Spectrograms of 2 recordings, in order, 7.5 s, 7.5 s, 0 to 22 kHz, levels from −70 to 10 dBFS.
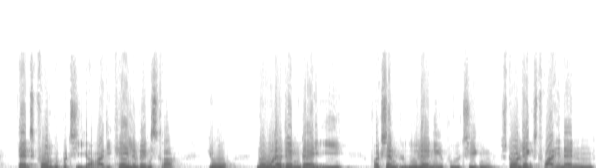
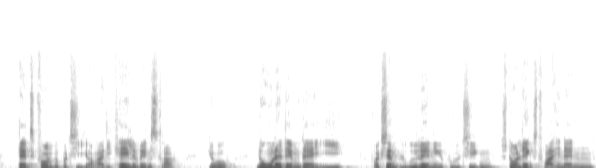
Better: second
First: distortion; heavy; 11% of the sound clipped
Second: none

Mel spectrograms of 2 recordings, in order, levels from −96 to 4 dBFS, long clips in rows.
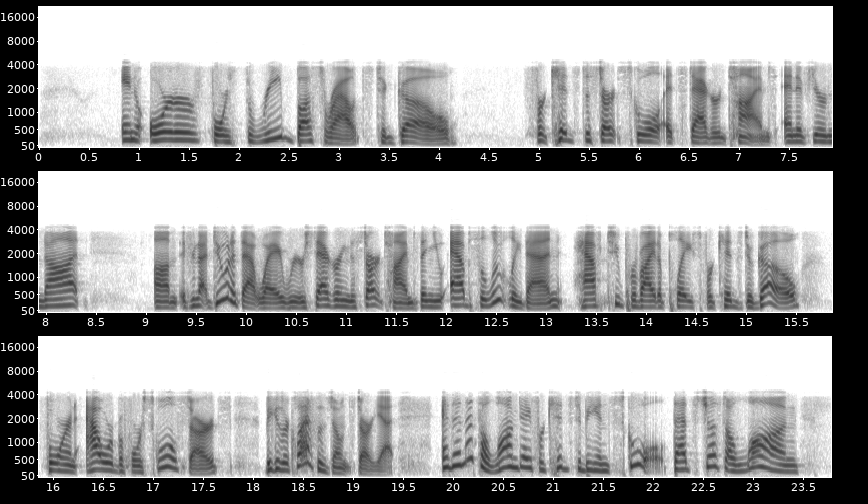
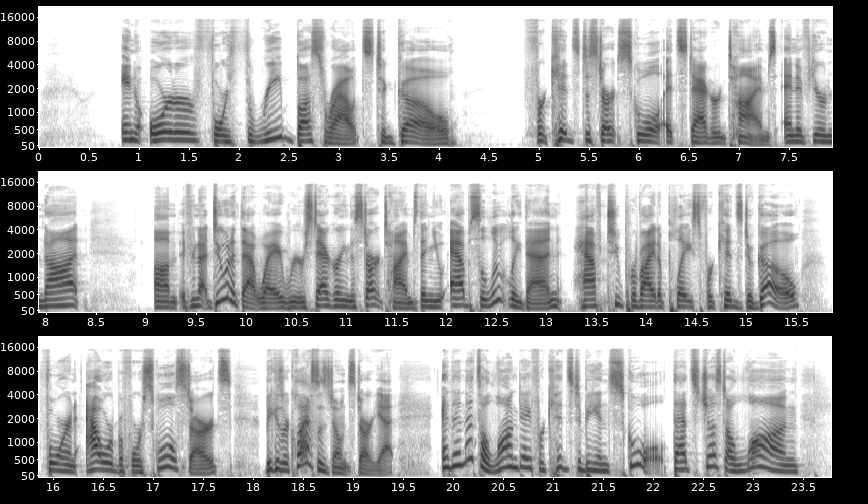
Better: second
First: phone-call audio; nothing above 3.5 kHz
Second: none

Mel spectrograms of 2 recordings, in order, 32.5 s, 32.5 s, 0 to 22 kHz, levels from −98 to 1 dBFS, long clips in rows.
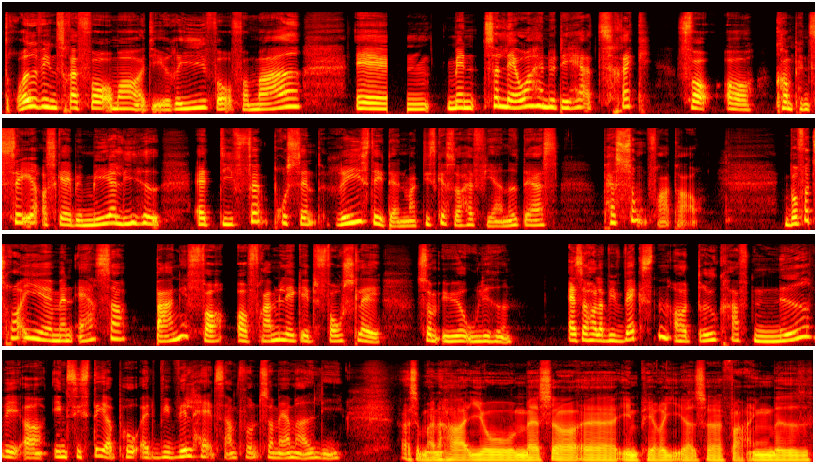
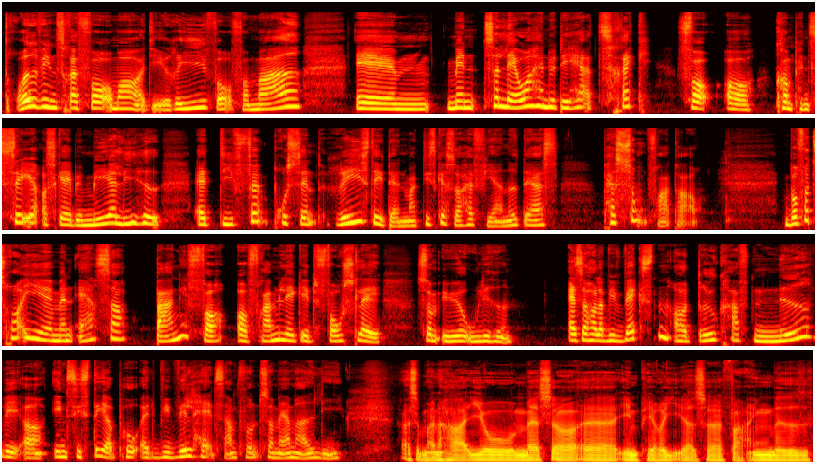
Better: second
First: audio cutting out; at 4 s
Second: none

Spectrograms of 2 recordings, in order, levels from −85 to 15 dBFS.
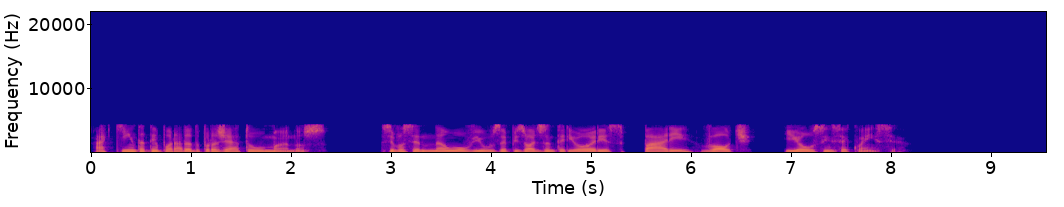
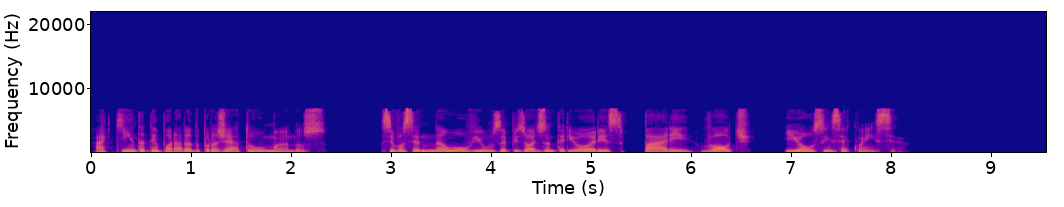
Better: second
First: garbled, watery; badly; nothing above 4 kHz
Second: garbled, watery; slightly; nothing above 6.5 kHz

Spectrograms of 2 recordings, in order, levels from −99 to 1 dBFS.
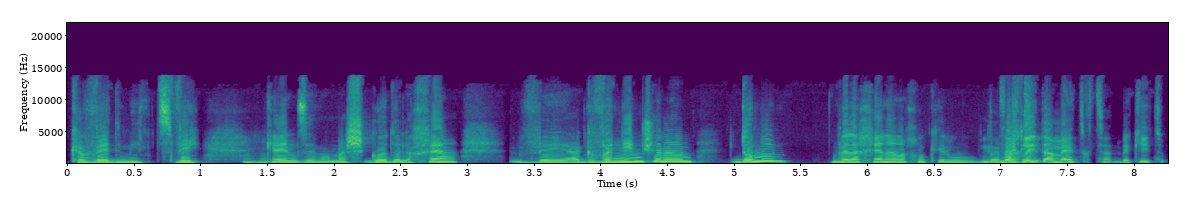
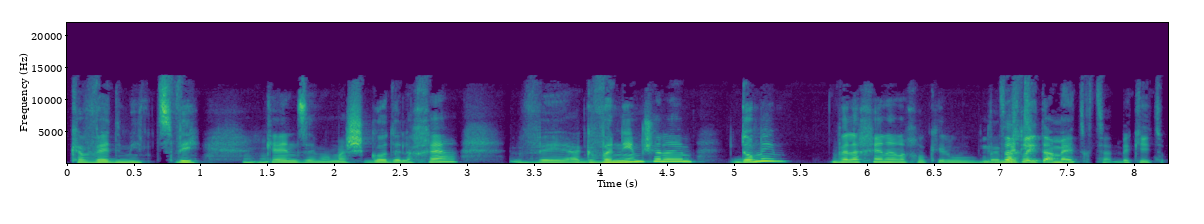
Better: second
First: distortion; slight; 10 dB below the speech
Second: none

